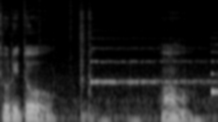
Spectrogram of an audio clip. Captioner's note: bell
